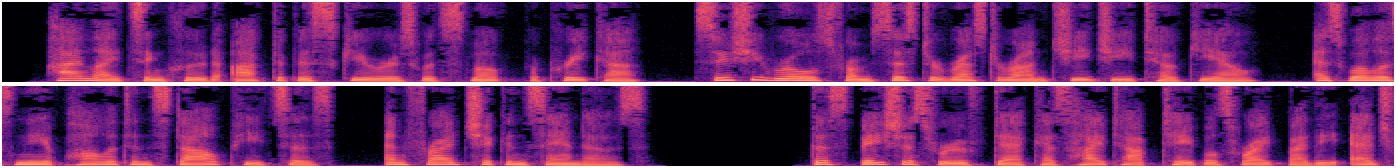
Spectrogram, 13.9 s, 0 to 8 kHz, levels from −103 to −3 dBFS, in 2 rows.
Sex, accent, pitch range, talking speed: female, American, 130-155 Hz, 145 wpm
